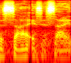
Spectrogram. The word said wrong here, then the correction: acai: the one? Is it the chosen one? Am I saying it right? – Acai, yeah.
